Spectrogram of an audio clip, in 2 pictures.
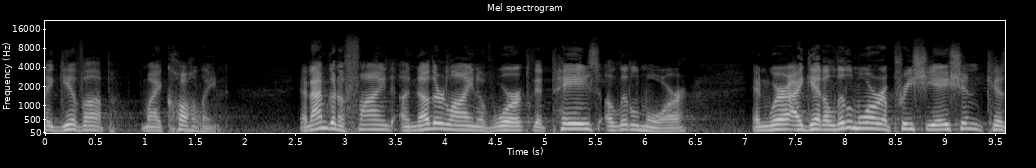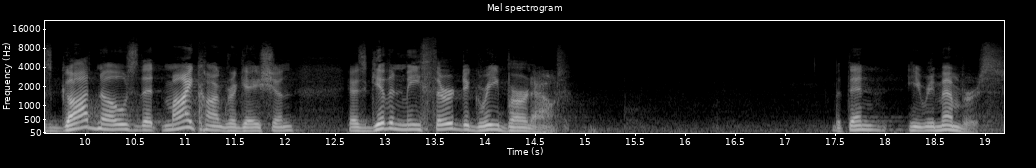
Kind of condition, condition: setting, large echoing room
